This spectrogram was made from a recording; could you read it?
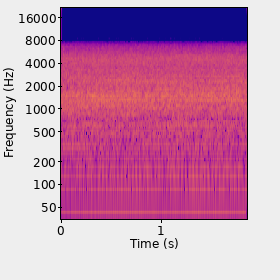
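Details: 2001 BMW M3 with over 200k km, cold start after a week of sitting, idling just above 1000 rpm while cold, heard under the hood. A steady, quiet, even idle with a smooth low hum and no knocks or ticks: a normal cold idle.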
